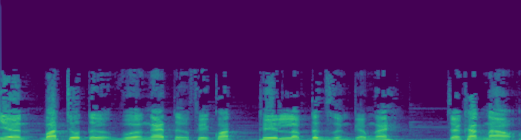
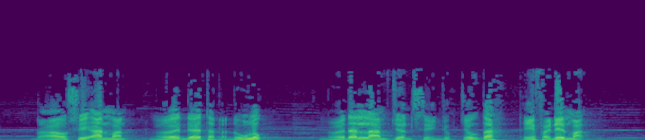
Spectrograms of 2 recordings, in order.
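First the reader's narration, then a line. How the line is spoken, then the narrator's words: Stern. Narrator (Vietnamese): Cảnh Minh nghiêm giọng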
